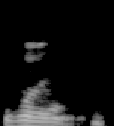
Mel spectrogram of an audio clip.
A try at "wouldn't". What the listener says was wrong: La L no se pronuncia.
